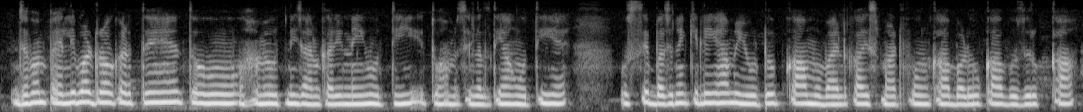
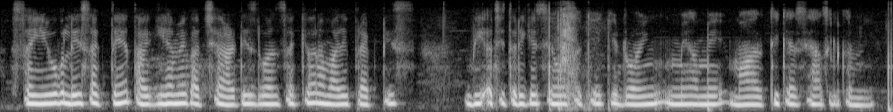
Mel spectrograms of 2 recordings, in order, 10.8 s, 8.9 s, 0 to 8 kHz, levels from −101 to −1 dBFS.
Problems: constant background noise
